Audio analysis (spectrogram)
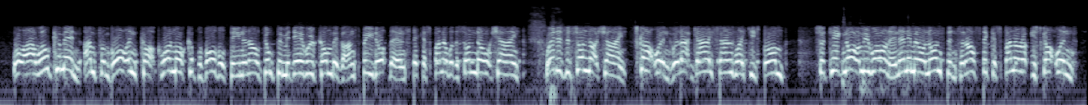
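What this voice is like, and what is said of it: Bolton accent. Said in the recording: “Sorry, where are you from exactly, sir? ... Bolton, apparently. ... Oh, right, OK, yeah, I can see it. It's coming through with the accent.”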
